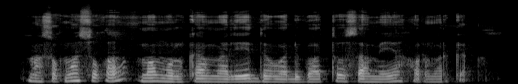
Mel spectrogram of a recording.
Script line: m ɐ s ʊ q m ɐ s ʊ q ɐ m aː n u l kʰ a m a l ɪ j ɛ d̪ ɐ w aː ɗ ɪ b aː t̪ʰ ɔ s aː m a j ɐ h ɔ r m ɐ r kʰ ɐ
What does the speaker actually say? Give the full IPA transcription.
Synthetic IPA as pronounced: m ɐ s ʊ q m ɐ s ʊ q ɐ m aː m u l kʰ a m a l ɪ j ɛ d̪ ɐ w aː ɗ ɪ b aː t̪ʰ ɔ s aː m ɛ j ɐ h ɔ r m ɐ r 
